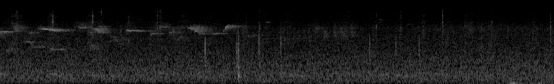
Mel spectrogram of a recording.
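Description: Small birds chirping in the background, a few short high calls mostly in the first half, over a faint steady hiss, with a few faint ticks.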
